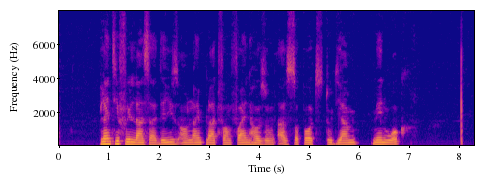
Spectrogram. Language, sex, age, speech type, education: Nigerian Pidgin, male, 30-45, spontaneous, tertiary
